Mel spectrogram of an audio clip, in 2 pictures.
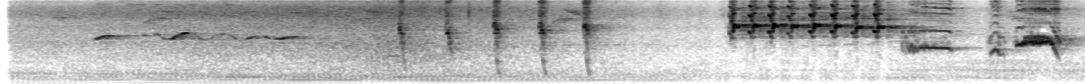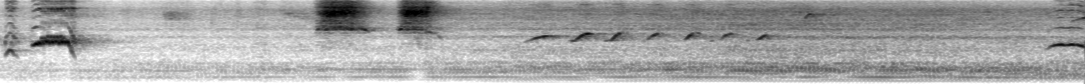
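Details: Cucak ijo, green leafbird, singing in the tembakan style of Cililin: scattered sharp chirps and clicks, short rapid bursts of high notes, a few upslurred whistles and brief chattering trills, separated by pauses.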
